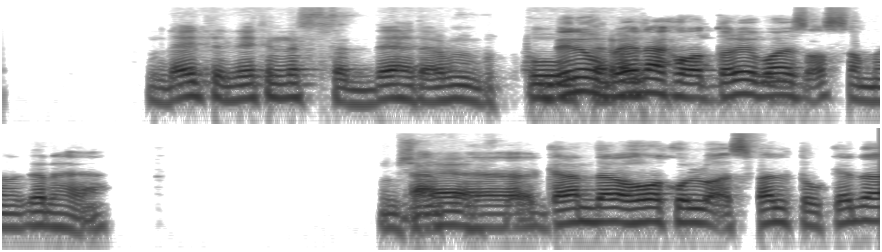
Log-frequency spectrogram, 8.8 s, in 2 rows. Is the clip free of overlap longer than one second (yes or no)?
no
